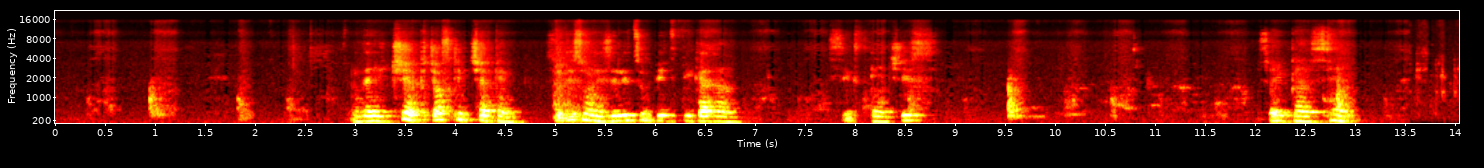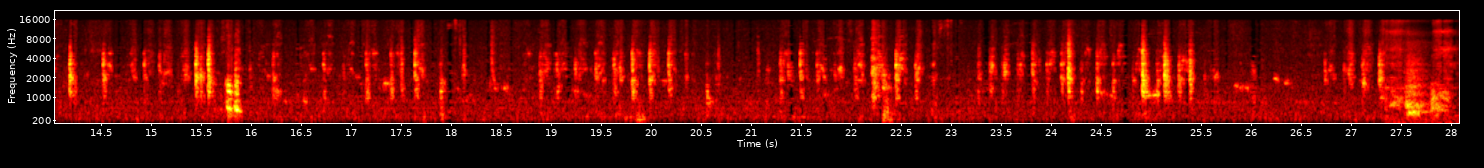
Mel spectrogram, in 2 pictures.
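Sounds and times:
chalk scratching on fabric: 0.3s - 2.8s, 5.0s - 28.0s.

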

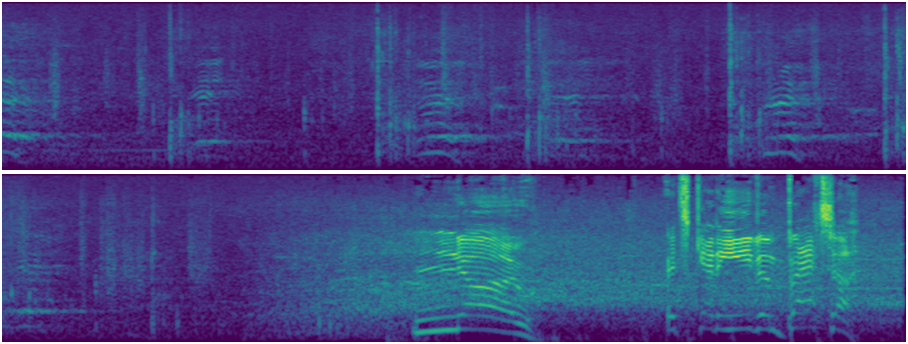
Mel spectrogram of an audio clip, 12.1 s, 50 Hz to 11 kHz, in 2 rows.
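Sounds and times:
racket striking tennis ball: 1.0s - 1.4s, 2.5s - 3.9s, 4.8s - 6.3s.

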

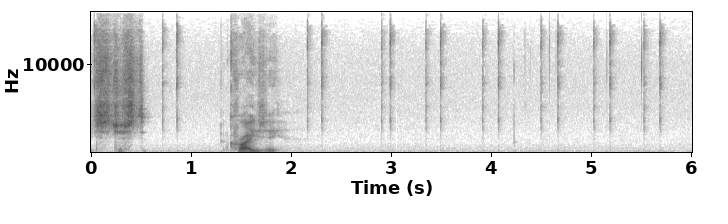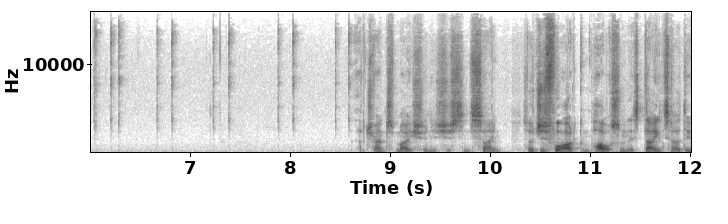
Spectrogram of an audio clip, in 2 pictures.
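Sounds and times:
computer keys clicking: 2.2s - 8.7s.

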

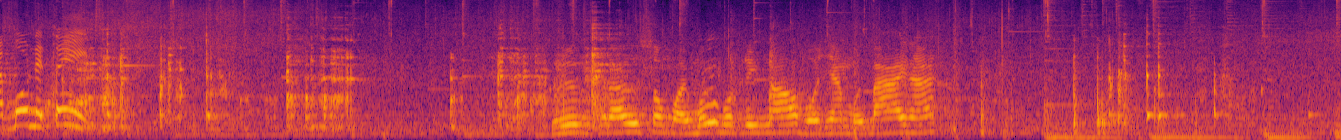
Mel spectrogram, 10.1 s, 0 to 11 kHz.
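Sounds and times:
food sizzling: 0.0s - 10.0s
spatula scraping frying pan: 0.2s - 5.9s.

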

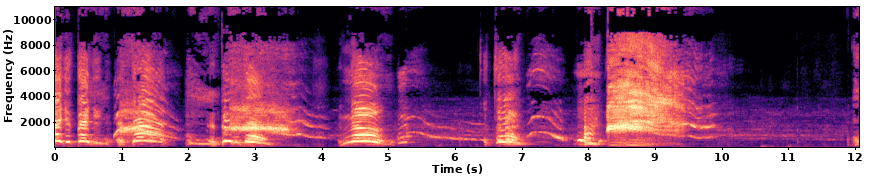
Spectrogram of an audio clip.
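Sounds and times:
toddler crying: 0.9s - 4.1s, 5.1s - 9.9s.

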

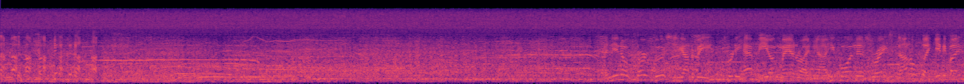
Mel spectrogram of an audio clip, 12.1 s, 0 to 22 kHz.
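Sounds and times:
constant background noise: 0.0s - 12.0s
race car engines running: 0.0s - 12.0s.

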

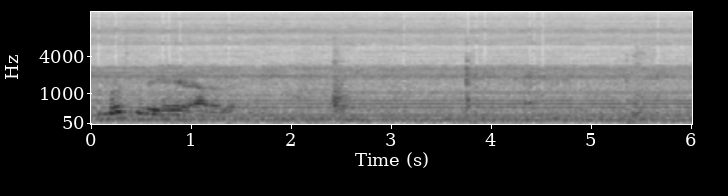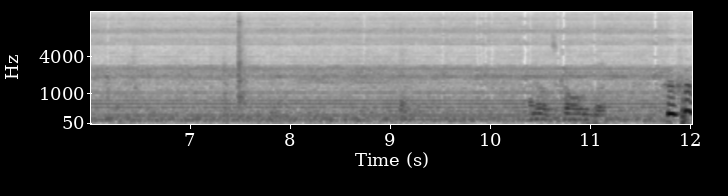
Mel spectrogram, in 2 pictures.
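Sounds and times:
vacuum pump humming: 0.0s - 12.0s.

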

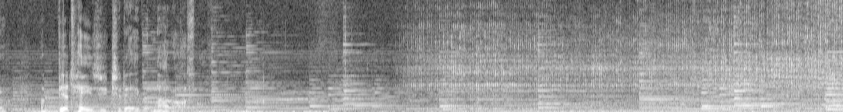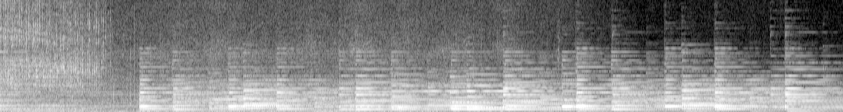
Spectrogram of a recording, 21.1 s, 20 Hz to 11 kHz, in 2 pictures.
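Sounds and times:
background music with held notes: 0.0s - 21.0s
dune buggy engine running: 3.4s - 18.0s.

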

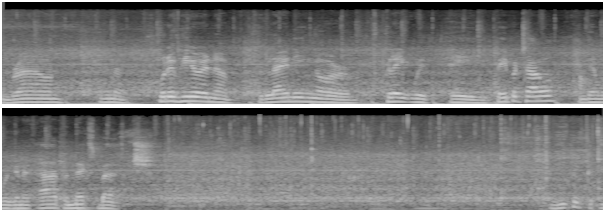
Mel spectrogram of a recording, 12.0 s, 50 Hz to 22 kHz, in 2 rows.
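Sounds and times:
plantain slices sizzling in hot oil: 0.0s - 12.0s.

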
